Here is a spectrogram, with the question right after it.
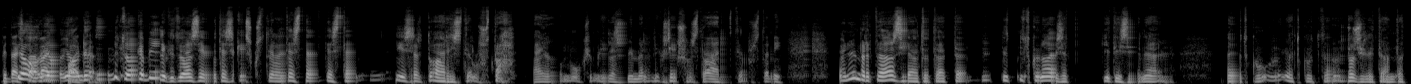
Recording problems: choppy; very; 16% of the speech affected

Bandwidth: 15.5 kHz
